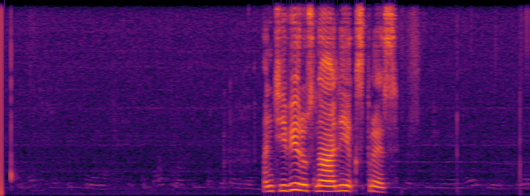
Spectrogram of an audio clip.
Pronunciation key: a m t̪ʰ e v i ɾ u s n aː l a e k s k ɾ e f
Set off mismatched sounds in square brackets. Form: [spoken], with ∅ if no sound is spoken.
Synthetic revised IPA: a [n] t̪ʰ [i] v i ɾ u s n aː l [i] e k s [p] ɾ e [s]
